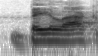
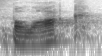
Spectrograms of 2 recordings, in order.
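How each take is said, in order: First: The stress is on the first syllable. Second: The stress is on the second syllable. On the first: "We mostly emphasize the first syllable" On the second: "The emphasis is on the second syllable"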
